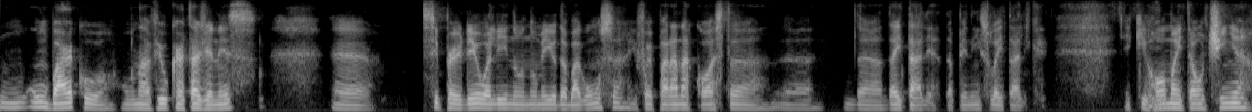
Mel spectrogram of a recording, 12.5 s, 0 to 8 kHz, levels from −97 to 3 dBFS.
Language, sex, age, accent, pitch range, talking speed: Portuguese, male, 20-39, Brazilian, 110-120 Hz, 150 wpm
